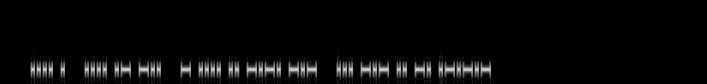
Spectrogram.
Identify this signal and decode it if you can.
Morse code, heard as a keyed tone, about 40 wpm, 700 Hz. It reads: HE HAD THICK SKIN.
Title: Sentences from Top 1600 Words 40wpm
